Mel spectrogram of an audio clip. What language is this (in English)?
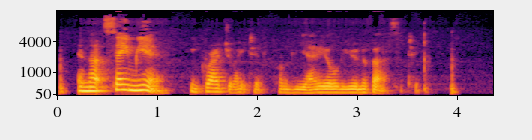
English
